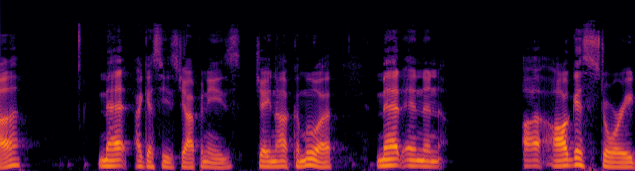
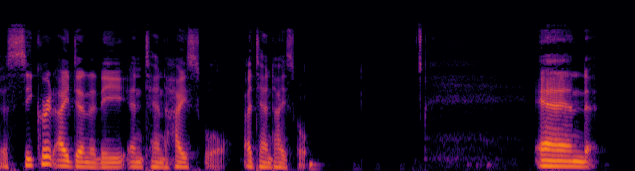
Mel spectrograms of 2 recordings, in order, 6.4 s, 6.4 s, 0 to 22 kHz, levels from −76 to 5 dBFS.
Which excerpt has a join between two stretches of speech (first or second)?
second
